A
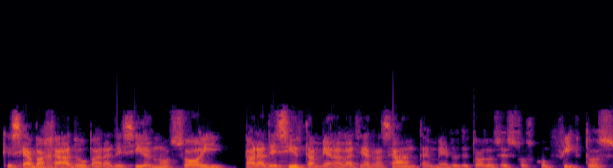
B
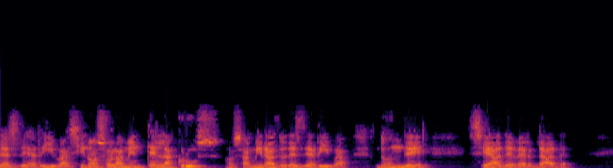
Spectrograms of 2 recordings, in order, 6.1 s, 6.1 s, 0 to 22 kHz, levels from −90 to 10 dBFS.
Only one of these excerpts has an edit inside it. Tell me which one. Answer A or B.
A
